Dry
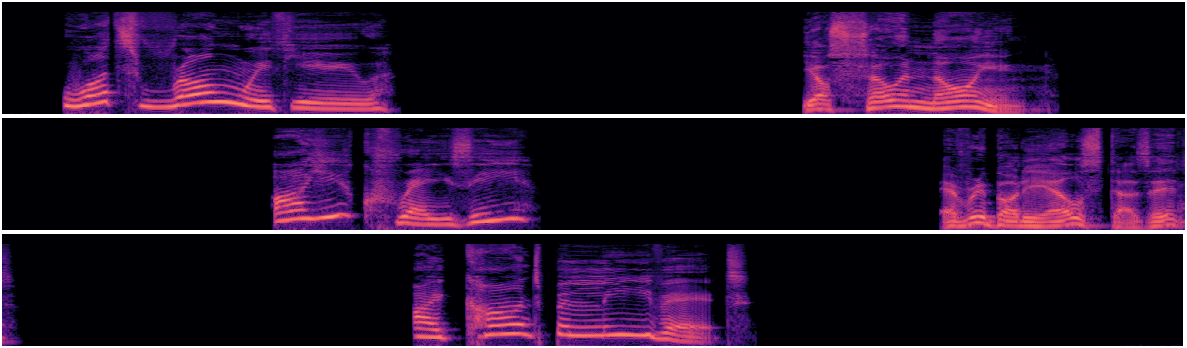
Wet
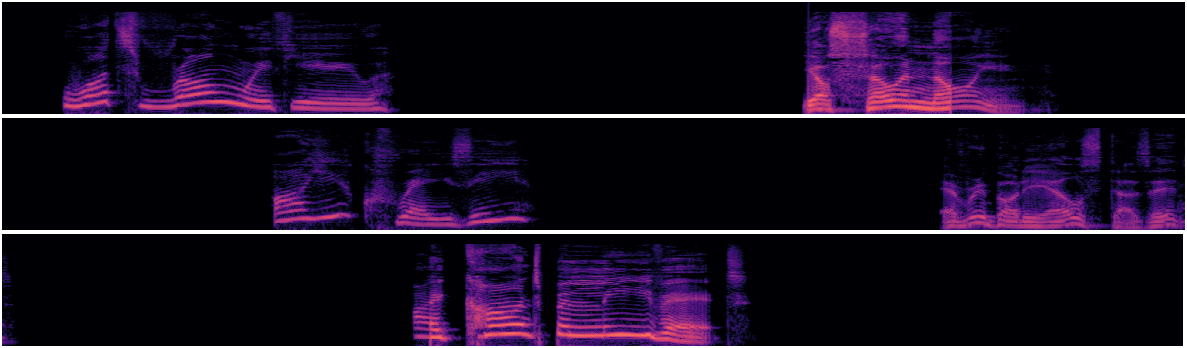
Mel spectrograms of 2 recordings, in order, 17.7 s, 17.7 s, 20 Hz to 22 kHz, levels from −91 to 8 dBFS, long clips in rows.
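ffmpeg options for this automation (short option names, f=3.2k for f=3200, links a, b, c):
-af "asetnsamples=n=441:p=0,asendcmd='4.03 volume volume -4dB;4.74 volume volume -17dB;13.97 volume volume -4.5dB;15.36 volume volume -12.5dB',volume=-13dB"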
